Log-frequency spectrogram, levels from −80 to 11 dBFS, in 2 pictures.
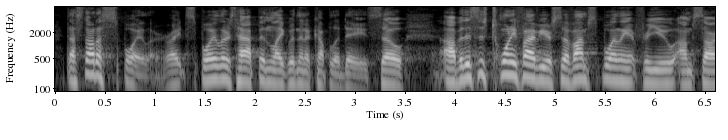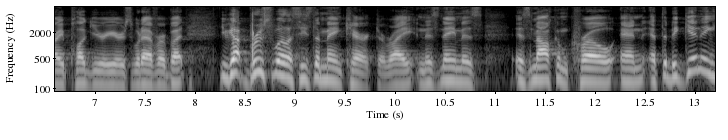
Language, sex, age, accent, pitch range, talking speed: English, male, 30-49, American, 140-175 Hz, 245 wpm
